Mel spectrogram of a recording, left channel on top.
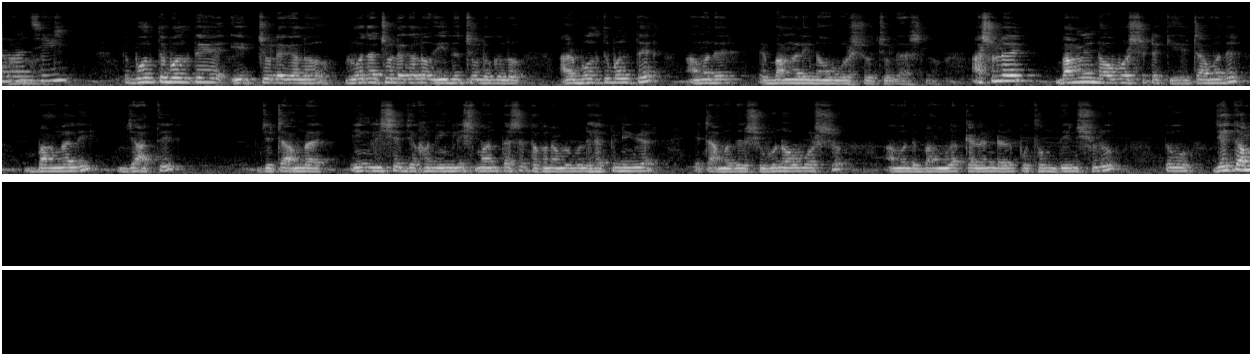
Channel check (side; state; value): right; silent; digital silence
